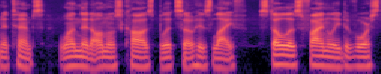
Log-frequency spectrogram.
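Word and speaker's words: Blitzø: this stuff shall we blitzo the O is silent thank you very much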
